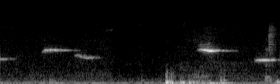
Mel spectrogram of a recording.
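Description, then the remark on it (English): A person whistles a short, bouncy melody imitating the Skype call ringtone: a few clear, sliding notes, moderately loud, with low rumbling handling noise underneath in the second half. “Are you whistling the Skype ringtone?”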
